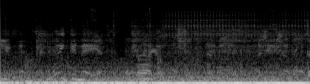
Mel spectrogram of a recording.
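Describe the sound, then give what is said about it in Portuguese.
A truck passes by on the BR highway on a hot morning, its deep, steady engine rumble and road noise filling the scene without a break for the whole few seconds. “caminhão passando aqui.”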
